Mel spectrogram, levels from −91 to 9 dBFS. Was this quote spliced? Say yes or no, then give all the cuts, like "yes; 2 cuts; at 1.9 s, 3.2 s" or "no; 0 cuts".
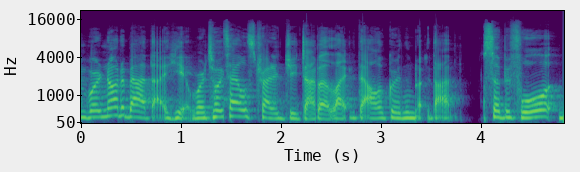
yes; 3 cuts; at 1.4 s, 2.4 s, 3.4 s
